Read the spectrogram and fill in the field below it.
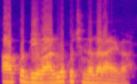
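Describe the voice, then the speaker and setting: A man telling of a gentle female jinn spirit. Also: medium pitch, close to an everyday voice, poor audio. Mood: reassuring. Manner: soft, reassuring, coaxing.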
